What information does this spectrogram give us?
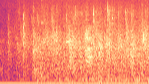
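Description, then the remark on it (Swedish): An audience seated in a hall stamping their feet on the floor, first those at the back, then the middle, then everyone, a dense, continuous rumble of many overlapping thuds, fairly loud and steady throughout, with faint voices mixed in. “Och så ni som sitter längst bak i lokalen, kan ni börja trampa med fötterna i golvet så får vi höra hur det låter.”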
